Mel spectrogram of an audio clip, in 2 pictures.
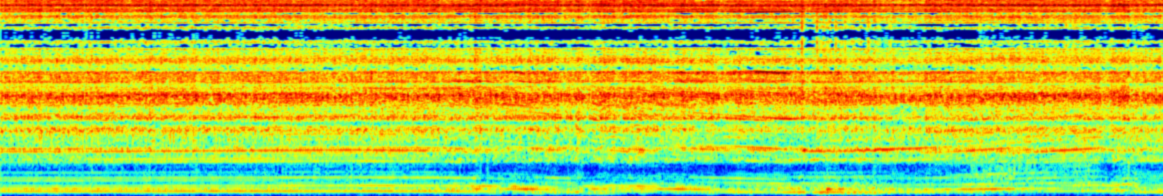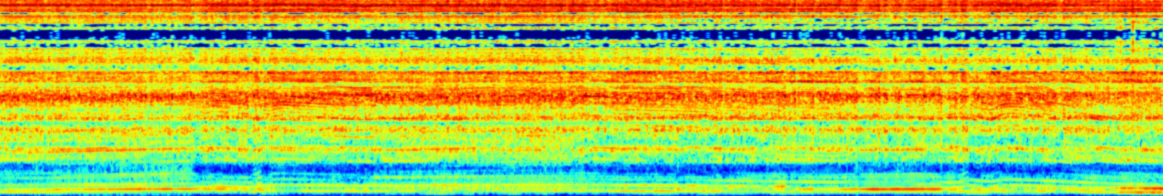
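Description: Classic racing sidecar outfit's motorcycle engine running hard at high revs on track, heard from onboard over steady wind rush. Its pitch dips and climbs again several times as the outfit slows for corners and accelerates away, rising near the end.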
